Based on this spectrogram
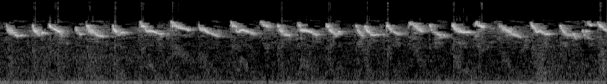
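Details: Lively white-eye song: bright, high downslurred chirps repeated in quick succession, grouped in twos and threes, with a steady faint hum in the background.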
